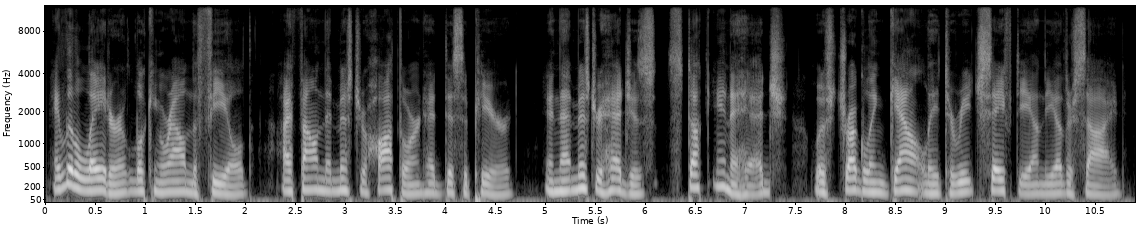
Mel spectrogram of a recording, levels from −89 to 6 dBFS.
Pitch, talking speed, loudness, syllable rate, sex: 135 Hz, 175 wpm, -20 LUFS, 4.8 syllables/s, male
